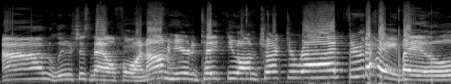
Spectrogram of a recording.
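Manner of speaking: hammed-up Southern tour guide, Alabama accent; Malfoy with a mock Alabama accent. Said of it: "Now we're doing Alabama".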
